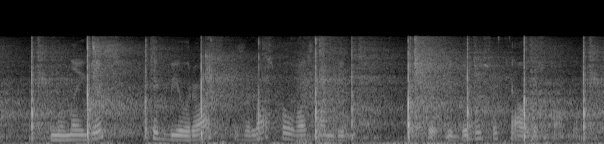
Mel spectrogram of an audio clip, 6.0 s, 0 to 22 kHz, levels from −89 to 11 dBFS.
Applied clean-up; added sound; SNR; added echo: none; Walk, footsteps / Slam; -3 dB; none.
